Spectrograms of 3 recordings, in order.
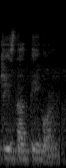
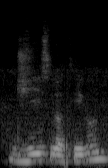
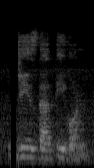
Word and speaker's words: ĝisdatigon: Mi povus kontroli ĝisdatigon is how you would say I can check for an update. Ĝislotigon? Repeat that. Ĝisdatigon.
